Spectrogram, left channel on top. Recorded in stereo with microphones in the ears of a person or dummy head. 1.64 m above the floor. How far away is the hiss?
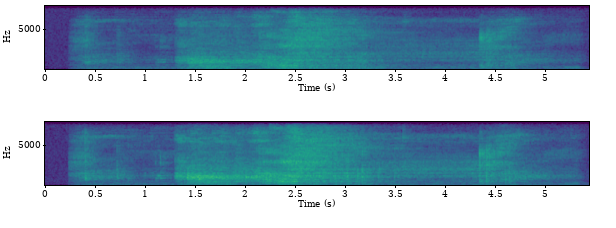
About 0.9 m.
